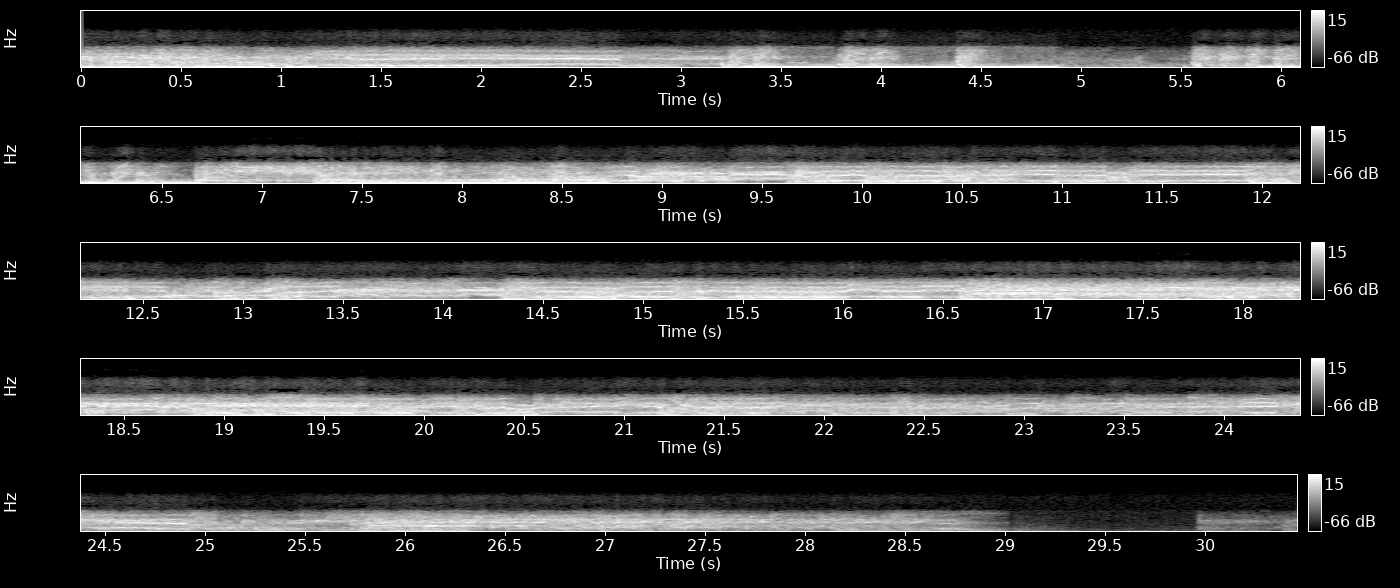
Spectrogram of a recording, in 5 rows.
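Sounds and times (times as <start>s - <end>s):
dense rock band instruments: 0.0s - 1.6s, 5.6s - 15.6s, 16.4s - 28.8s
rock song vocals played backwards: 0.0s - 5.0s, 5.9s - 29.0s.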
